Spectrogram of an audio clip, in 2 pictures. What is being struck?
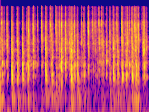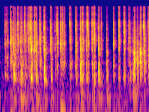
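Plastic mechanical keyboard.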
